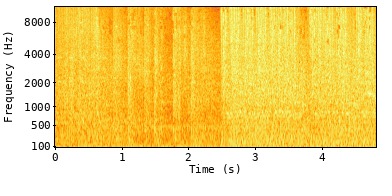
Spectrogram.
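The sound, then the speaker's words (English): Rapid, dense gunfire rings out in a video game shootout where a bartender, a thug and a bouncer are shot. Overlapping shots crackle loudly and continuously throughout, with no voices. “Bartender gets shot. Thug gets shot. Bouncer. Oh my gosh.”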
